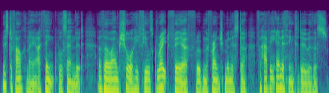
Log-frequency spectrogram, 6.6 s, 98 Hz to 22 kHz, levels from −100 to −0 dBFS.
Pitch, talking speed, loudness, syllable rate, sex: 105 Hz, 245 wpm, -18 LUFS, 5.6 syllables/s, male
